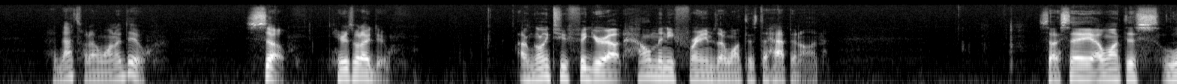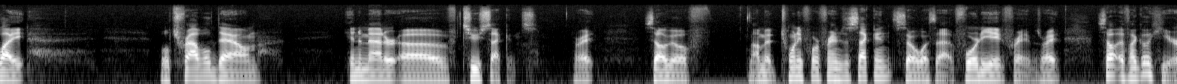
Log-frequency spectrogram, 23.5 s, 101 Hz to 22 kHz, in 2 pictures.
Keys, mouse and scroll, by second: 3.0-11.0 middle drag, 11.0 click, 11.7 middle click, 17.1-18.7 middle drag, 18.7-23.5 drag.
